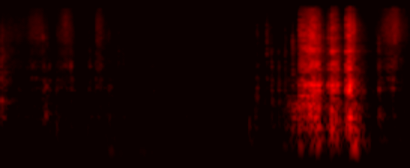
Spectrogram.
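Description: A guillotine paper trimmer's blade arm pressed down through a sheet of cardstock, giving one rasping cut of about a second near the end, after soft paper handling.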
